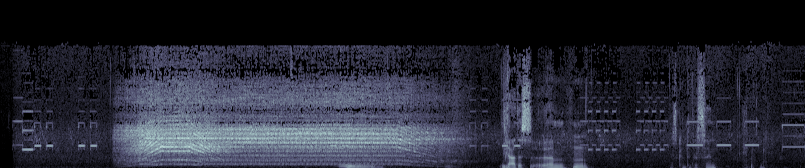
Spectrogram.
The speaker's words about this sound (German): wenn wir bei unserem Übertragungswagen die Satellitenschüssel ausklappen und die Schüssel sich dann in den Sender sucht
